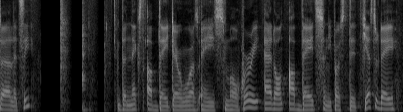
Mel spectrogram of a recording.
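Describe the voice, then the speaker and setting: A man whose first language is Dutch hosts a relaxed live stream on website building. He thinks aloud, stumbles over words and restarts them, at an ordinary middle pitch. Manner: rambling, self-correcting, thinking aloud. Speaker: web design streamer. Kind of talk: casual tutorial live stream.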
